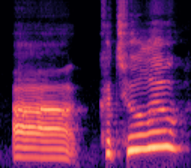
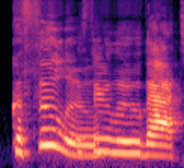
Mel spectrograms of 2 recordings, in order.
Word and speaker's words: Cthulhu: Travis Gibb, who shout out to Cthulhu. That's how you say it, right? Did I say that wrong? Cthulhu, so I did say it wrong.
